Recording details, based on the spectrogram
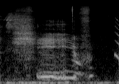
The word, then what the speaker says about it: Sheev: Sheev? What the fuck? – Sheev Palpatine. – Is that how it's pronounced? – Yes. – Sheev.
